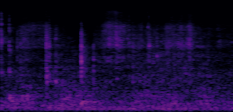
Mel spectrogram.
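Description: Faint handling noise of a bottle of brush cleaner being held and turned in the hands: a couple of soft clicks and light rubbing.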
